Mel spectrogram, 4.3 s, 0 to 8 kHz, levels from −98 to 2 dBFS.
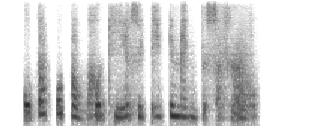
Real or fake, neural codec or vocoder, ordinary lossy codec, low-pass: fake; codec, 44.1 kHz, 0.9 kbps, DAC; Opus, 24 kbps; 7.2 kHz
